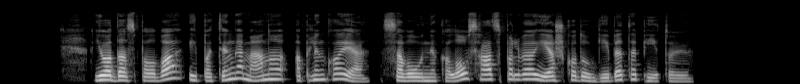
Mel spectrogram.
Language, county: Lithuanian, Vilnius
